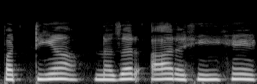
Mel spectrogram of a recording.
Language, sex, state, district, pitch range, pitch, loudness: Hindi, female, Madhya Pradesh, Bhopal, 225-245 Hz, 235 Hz, -15 LUFS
